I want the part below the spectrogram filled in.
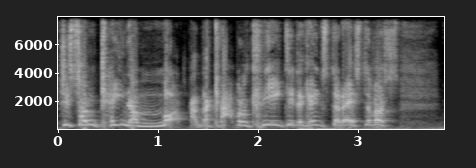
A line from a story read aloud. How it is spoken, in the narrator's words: Peter shouts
